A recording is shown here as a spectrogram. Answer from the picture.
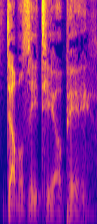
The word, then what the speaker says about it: ZZ Top: So if you want to say it like their classic rock DJs could do, it's double ZTOP.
